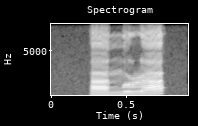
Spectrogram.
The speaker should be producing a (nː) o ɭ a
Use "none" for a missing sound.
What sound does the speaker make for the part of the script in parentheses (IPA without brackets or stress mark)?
n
